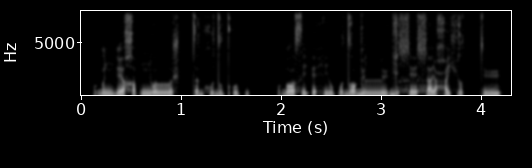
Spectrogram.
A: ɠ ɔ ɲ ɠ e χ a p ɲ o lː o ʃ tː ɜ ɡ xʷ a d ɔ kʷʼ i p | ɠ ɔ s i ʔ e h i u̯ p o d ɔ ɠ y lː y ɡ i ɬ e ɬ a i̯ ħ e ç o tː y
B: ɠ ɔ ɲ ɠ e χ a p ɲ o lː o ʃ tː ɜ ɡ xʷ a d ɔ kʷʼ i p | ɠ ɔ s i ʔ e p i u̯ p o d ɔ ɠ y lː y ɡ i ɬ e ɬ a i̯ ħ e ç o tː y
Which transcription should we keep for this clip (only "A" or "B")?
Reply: A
